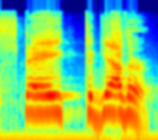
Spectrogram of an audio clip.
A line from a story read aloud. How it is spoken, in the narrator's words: yells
